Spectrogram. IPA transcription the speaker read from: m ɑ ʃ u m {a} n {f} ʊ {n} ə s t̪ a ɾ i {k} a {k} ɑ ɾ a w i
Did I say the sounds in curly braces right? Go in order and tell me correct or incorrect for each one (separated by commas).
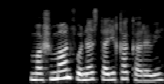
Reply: incorrect, correct, correct, incorrect, correct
